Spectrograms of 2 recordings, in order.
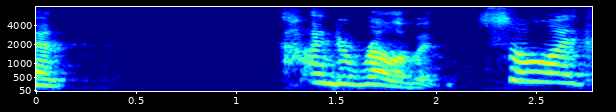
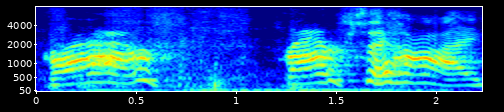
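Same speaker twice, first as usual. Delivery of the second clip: calling the dog; 6 semitones higher, 6 dB louder, much slower than usual. Acted.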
